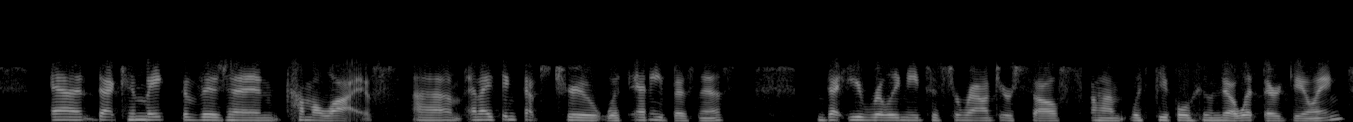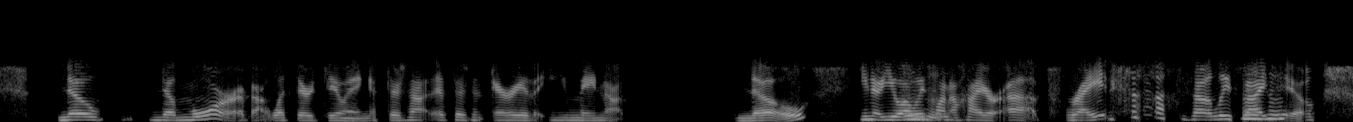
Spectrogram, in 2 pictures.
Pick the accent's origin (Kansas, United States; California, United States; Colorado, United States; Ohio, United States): California, United States; San Diego; I grew up in San Diego and been going to Coronado for my whole life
